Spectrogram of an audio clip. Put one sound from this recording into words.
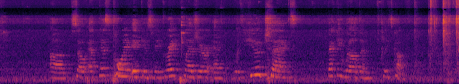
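An elderly woman speaks calmly into a microphone through a loudspeaker in a large room.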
